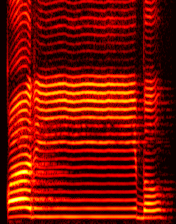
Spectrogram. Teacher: با کے اوپر سکون آ جائے گا، تو اب ہم یہاں پر قلقلہ کرتے ہوئے رکیں گے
